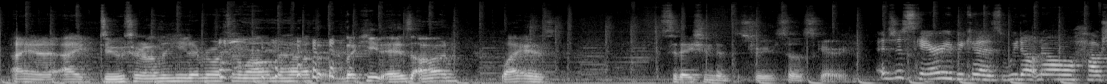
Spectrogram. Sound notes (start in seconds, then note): 2.1 laughing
